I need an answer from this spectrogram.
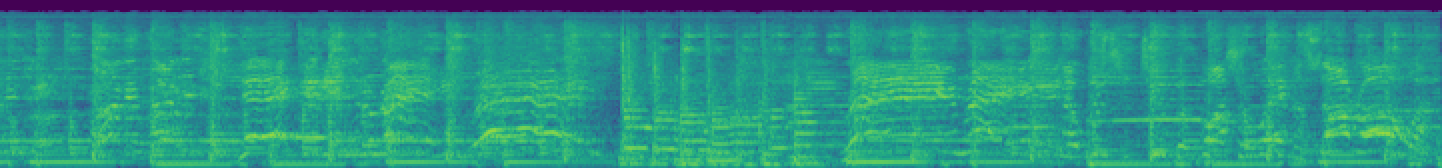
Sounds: music

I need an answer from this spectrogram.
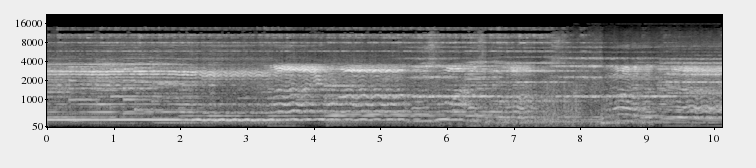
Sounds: music, male singing

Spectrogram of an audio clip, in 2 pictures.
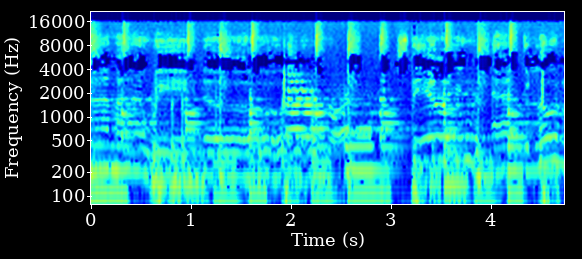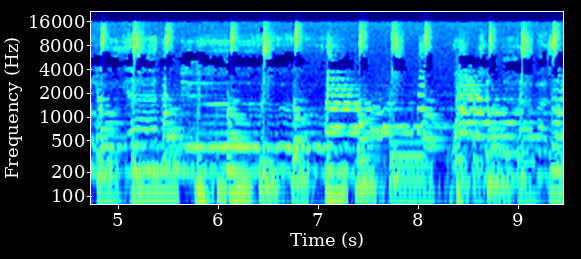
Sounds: funk, music

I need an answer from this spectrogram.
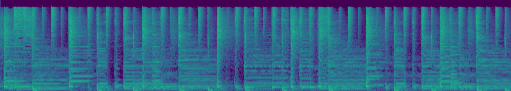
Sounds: music

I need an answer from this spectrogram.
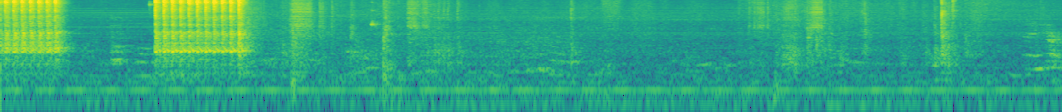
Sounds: inside a small room

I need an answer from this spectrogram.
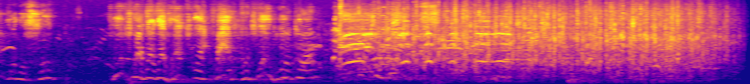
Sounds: speech

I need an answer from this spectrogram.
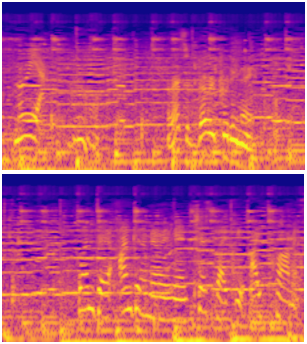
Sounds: music, speech

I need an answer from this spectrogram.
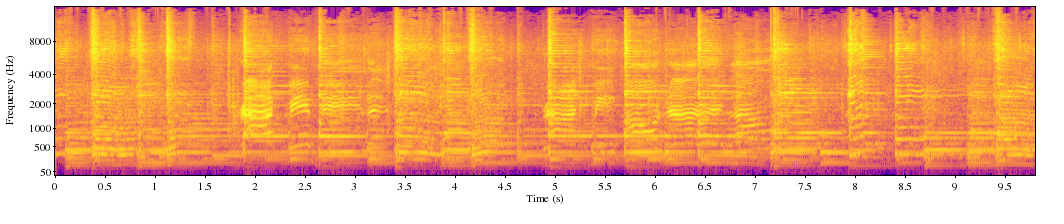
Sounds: music, acoustic guitar, guitar, musical instrument, plucked string instrument

